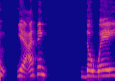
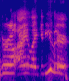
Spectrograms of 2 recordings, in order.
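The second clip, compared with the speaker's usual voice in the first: higher, louder, half-shouted sass; sassy outburst; 8 semitones higher, 4 dB louder than usual. Retold or imitated. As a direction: throw it out like a sassy friend. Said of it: "'cause I was like".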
